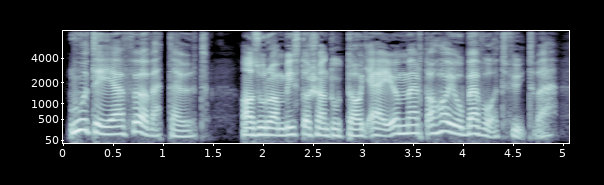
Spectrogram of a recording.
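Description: A man's voice: on the high side, lively intonation, no room sound, clean studio sound, voice pushed up, lightly acted. A man voicing a worried, talkative boatman's wife, rambling on about her absent husband in an anxious, chattering way. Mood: fretful chatter.

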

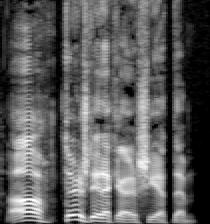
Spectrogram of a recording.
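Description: A man voicing a busy young boy who acts like a hurried grown-up in a storybook reading. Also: medium pitch, big pitch swings, a bit bright, dry recording, studio quality, voice pushed up. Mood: brisk.

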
